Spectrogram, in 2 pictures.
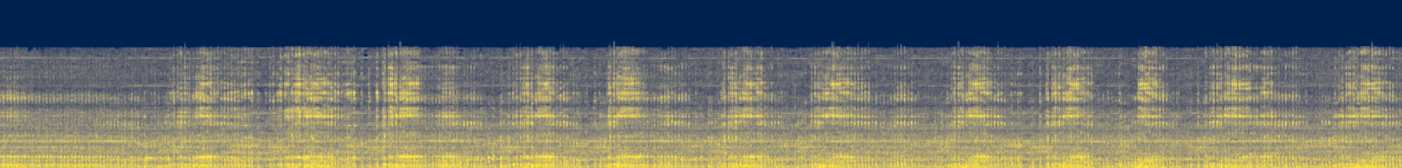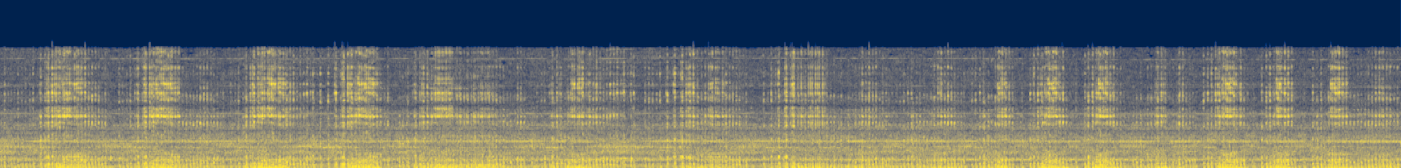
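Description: Electric hand mixer running steadily, its beaters whipping egg whites into meringue in a glass bowl, with a constant motor hum.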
